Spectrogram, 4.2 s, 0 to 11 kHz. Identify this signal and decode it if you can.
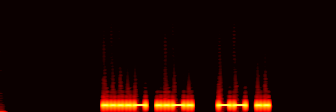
Morse code, heard as a keyed tone, about 25 wpm, 700 Hz. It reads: 4F MI
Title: Field Day Exchanges - 25wpm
